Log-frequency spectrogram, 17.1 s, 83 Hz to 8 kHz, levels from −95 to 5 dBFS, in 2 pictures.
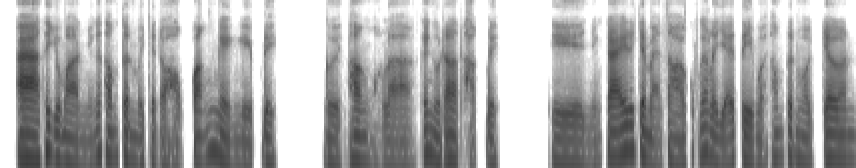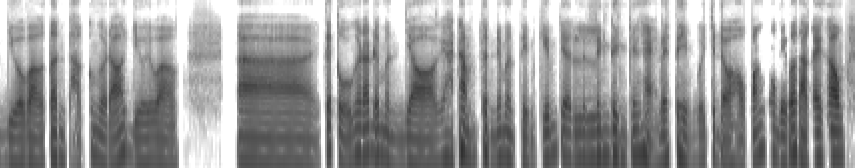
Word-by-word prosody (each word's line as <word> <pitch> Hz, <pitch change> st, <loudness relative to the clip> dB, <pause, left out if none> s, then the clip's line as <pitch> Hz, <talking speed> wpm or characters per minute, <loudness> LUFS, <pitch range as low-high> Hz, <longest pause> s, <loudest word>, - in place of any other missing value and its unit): À, 105 Hz, -1 st, +9 dB
thí 135 Hz, -, 0 dB
dụ 110 Hz, -, -1 dB
mà 95 Hz, -2 st, +1 dB
những 90 Hz, +2 st, -9 dB
cái 120 Hz, -, -2 dB
thông 115 Hz, -2 st, -1 dB
tin 110 Hz, -3 st, -1 dB
về 90 Hz, -, -5 dB
trình -, -, -7 dB
độ -, -, -2 dB
học -, -, -4 dB
vấn, 100 Hz, +2 st, +3 dB
nghề 100 Hz, -7 st, 0 dB
nghiệp 85 Hz, -1 st, -6 dB
đi, 95 Hz, -2 st, -3 dB, 0.5 s
người 90 Hz, -3 st, -4 dB
thân, 105 Hz, +1 st, +1 dB
hoặc 85 Hz, +1 st, -13 dB
là 85 Hz, -1 st, -3 dB
cái 125 Hz, -, -1 dB
người 100 Hz, -5 st, -2 dB
đó 105 Hz, -, +3 dB
là 105 Hz, -, +2 dB
thật -, -, -4 dB
đi, -, -, -2 dB, 0.6 s
thì 90 Hz, -2 st, -1 dB
những 85 Hz, +2 st, -11 dB
cái 115 Hz, +4 st, +5 dB
ở 135 Hz, -, +2 dB
trên 120 Hz, -, +3 dB
mạng 85 Hz, -3 st, -4 dB
xã 100 Hz, -, -2 dB
hội 90 Hz, 0 st, -1 dB
cũng -, -, -16 dB
rất 130 Hz, -, -1 dB
là 115 Hz, -, 0 dB
dễ 95 Hz, +1 st, -1 dB
tìm 100 Hz, -2 st, -1 dB
về 90 Hz, -, -6 dB
thông 110 Hz, 0 st, -7 dB
tin, 110 Hz, 0 st, -2 dB
hoặc 95 Hz, -2 st, -5 dB
trên 105 Hz, -1 st, 0 dB
dựa 95 Hz, -1 st, +1 dB
vào 95 Hz, -1 st, +2 dB
tên 110 Hz, -1 st, +1 dB
thật -, -, -6 dB
của 115 Hz, -, -7 dB
người 100 Hz, -4 st, -1 dB
đó, 95 Hz, +7 st, +3 dB
dựa 95 Hz, 0 st, -2 dB
vào, 90 Hz, -2 st, 0 dB, 0.6 s
à, 95 Hz, -1 st, +2 dB
cái -, -, +1 dB
tuổi 95 Hz, -, -1 dB
người 125 Hz, -, +1 dB
đó 125 Hz, -, +5 dB
để 130 Hz, -, +2 dB
mình 100 Hz, -6 st, -5 dB
dò 90 Hz, -1 st, +3 dB
ra 105 Hz, +2 st, -2 dB
năm 105 Hz, -, +5 dB
sinh 100 Hz, -, +1 dB
để 110 Hz, -, -2 dB
mình 110 Hz, -3 st, -2 dB
tìm 95 Hz, -1 st, -5 dB
kiếm 115 Hz, +7 st, -3 dB
trên 115 Hz, -4 st, 0 dB
LinkedIn 115 Hz, 0 st, -1 dB
chẳng 120 Hz, +3 st, -2 dB
hạn, 100 Hz, -9 st, 0 dB
để 100 Hz, -, +2 dB
tìm 105 Hz, -4 st, -1 dB
cái 105 Hz, -, -5 dB
trình -, -, -5 dB
độ 90 Hz, -1 st, +3 dB
học 90 Hz, 0 st, -2 dB
vấn 135 Hz, -, +1 dB
công 125 Hz, -, -4 dB
việc 100 Hz, -, +1 dB
có 125 Hz, -, +6 dB
thật 105 Hz, -4 st, +4 dB
hay 110 Hz, 0 st, +4 dB
không, 115 Hz, 0 st, +8 dB
100 Hz, 300 wpm, -26 LUFS, 95-110 Hz, 0.6 s, À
